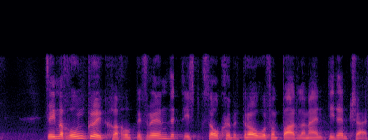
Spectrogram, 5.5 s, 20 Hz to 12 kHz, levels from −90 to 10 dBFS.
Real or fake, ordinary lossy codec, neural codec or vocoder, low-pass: fake; none; codec, 16 kHz, 1 kbps, FunCodec, trained on LibriTTS, 50 frames a second; 7.2 kHz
